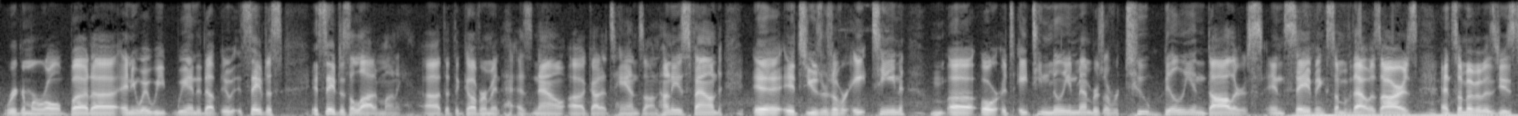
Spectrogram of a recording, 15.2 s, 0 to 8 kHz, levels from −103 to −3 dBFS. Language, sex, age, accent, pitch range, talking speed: English, male, 20-39, American, 100-130 Hz, 235 wpm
